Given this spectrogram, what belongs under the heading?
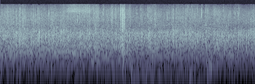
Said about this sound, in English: And can everybody give a round of applause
